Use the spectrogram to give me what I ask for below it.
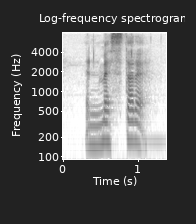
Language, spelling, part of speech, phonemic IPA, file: Swedish, mästare, noun, /ˈmɛsˌtarɛ/, Sv-mästare.ogg
- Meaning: 1. a master (expert at something, or spiritual teacher or the like) 2. a master (fully educated tradesman, no longer an apprentice or journeyman) 3. a champion (winner of a competition)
